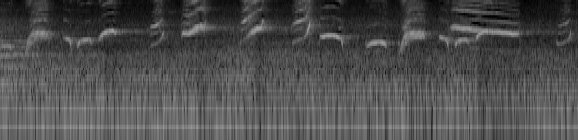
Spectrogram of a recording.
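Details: A tame hwamei kept in a cage sings fluently, giving clear upslurred whistles and quick chirps in short phrases, with a couple of grating, rattling bursts and low steady hum beneath.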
